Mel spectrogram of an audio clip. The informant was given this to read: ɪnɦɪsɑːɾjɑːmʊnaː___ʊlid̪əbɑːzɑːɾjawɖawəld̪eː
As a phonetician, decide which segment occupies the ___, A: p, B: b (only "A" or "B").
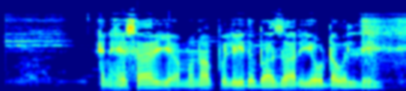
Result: A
